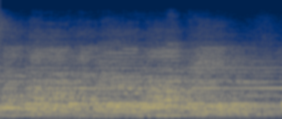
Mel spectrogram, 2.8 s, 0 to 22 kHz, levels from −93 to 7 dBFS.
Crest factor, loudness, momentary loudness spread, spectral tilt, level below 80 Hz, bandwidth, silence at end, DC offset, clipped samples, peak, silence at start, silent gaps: 12 dB; -25 LUFS; 3 LU; -6.5 dB/octave; -64 dBFS; 13.5 kHz; 0 s; under 0.1%; under 0.1%; -12 dBFS; 0 s; none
